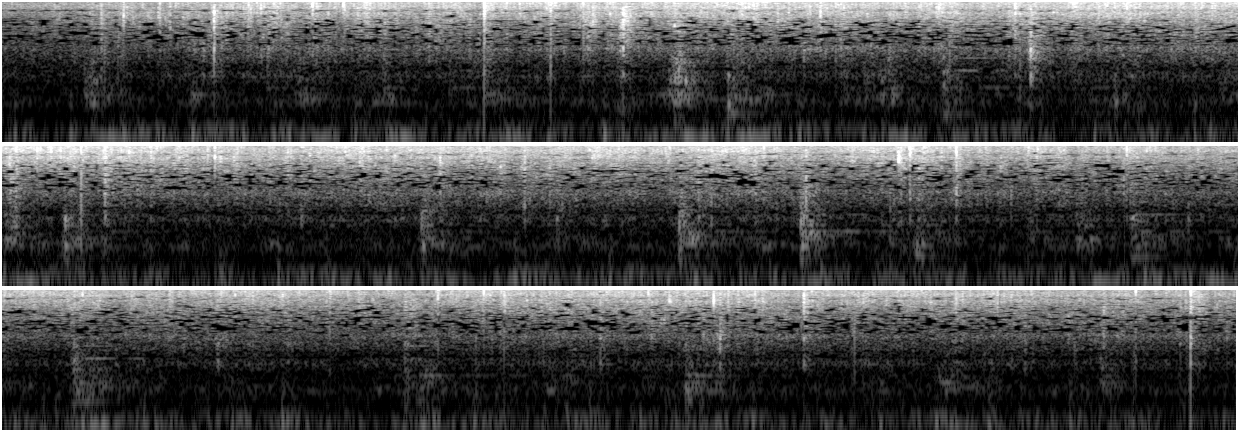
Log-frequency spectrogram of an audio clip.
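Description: Chopped capsicum and onion sizzling in butter in a wok, with a steady hiss, while a plastic slotted spatula stirs them, scraping and tapping against the pan many times.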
